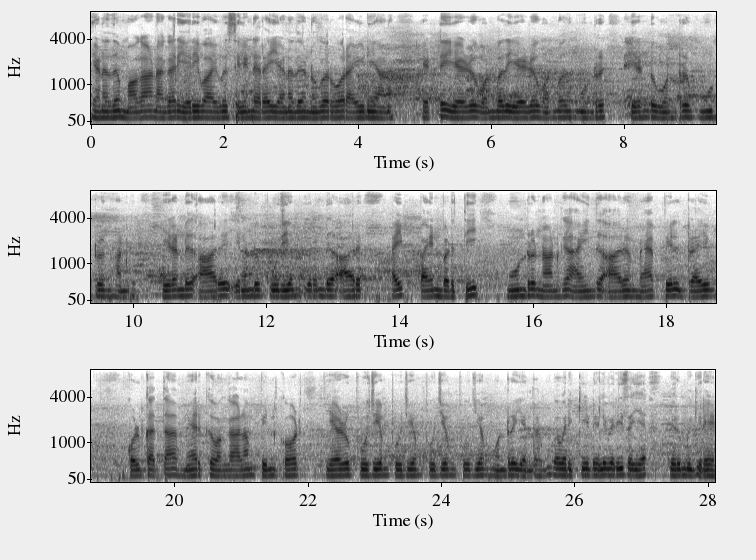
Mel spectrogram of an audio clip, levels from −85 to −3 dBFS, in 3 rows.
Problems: continuous background conversations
